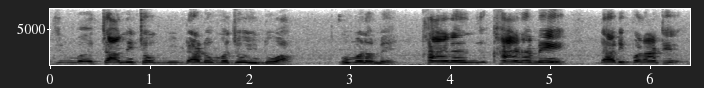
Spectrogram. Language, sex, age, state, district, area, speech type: Sindhi, female, 45-60, Delhi, South Delhi, urban, spontaneous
